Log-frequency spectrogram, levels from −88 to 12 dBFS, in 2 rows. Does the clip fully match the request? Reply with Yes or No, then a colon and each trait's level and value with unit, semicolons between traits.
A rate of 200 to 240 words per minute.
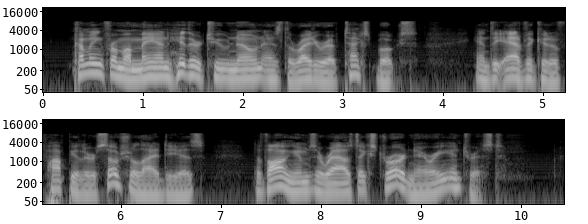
No: average, 140 wpm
